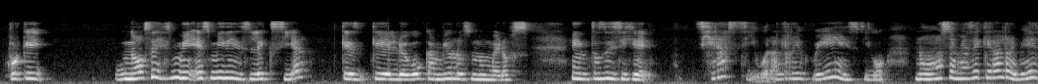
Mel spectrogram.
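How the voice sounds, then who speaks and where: Chatty Mexican woman, slightly high voice. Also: darkish tone, highs cut off. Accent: Mexican Spanish. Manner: chatty and confessional, slangy, with frequent laughs and tag questions. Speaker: astrology channel host. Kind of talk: casual personal storytelling to viewers.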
